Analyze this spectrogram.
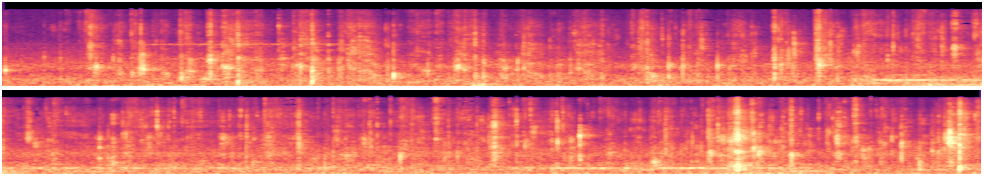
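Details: Siberian Husky eating cheese meat in an ASMR mukbang recording: irregular wet crunches and bites, roughly every couple of seconds, over a steady low hum, with a louder bite near the end.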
